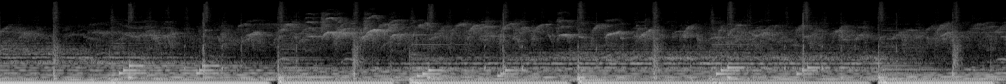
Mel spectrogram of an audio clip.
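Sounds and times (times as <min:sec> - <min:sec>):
calm background music: 0:00.0 - 0:10.0
small birds chirping: 0:00.0 - 0:10.0.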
